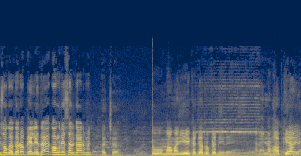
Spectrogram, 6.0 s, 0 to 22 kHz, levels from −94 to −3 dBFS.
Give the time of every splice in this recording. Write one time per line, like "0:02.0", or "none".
0:03.0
